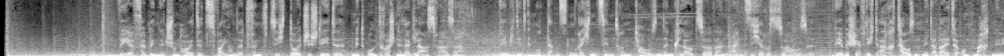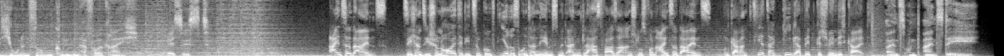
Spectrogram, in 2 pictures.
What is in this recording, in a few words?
male german promo; ideasonora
